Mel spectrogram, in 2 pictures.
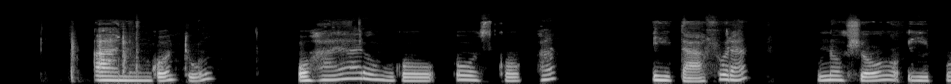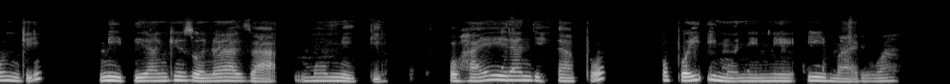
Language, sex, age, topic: Oshiwambo, male, 25-35, finance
